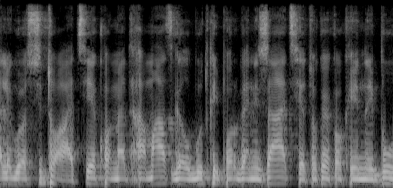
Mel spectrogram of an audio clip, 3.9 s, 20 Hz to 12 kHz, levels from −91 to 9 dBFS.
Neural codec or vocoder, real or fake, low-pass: none; real; 10.8 kHz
